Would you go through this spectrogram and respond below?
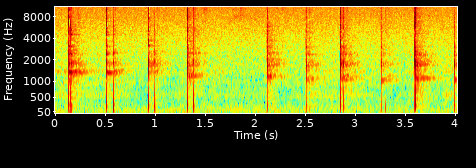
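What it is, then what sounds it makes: Bamboo cap on a steel bottle. Fingertips and nails tap the flat end of a light bamboo screw cap on a stainless steel water bottle, held close. The result is a series of short, dry, woody clicks, some in quick pairs and some single, with a low hollow body and a faint ringing tone just above 1 kHz. Each tap dies away almost at once.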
